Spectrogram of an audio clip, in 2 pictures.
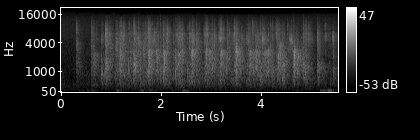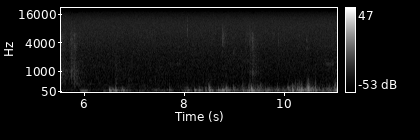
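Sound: audience applause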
